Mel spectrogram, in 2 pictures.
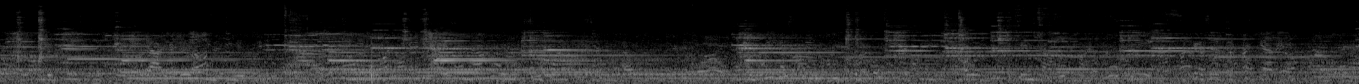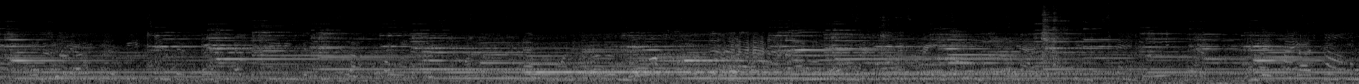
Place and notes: In the Square, Church bells, A lot of tourists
